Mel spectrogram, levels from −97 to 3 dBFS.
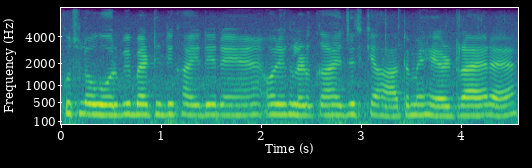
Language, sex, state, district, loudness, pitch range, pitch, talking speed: Hindi, female, Haryana, Jhajjar, -14 LUFS, 210-225 Hz, 215 Hz, 250 wpm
